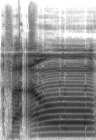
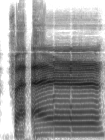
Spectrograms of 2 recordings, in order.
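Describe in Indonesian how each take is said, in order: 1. Vokalnya dinaikkan dan terdengar tebal, berat. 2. Vokalnya tetap rendah dan ringan, tidak dinaikkan. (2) "Istifal itu turunnya suara. Artinya tidak naik ke langit-langit"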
